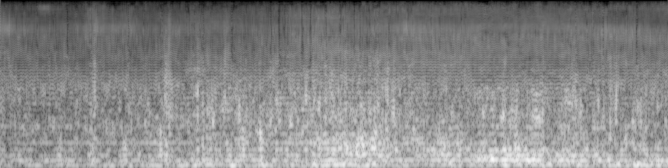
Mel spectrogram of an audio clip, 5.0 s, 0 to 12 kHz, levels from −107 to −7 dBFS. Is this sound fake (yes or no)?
yes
